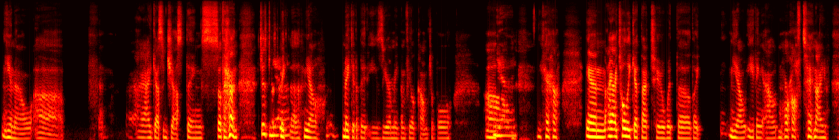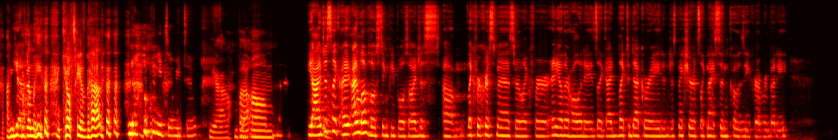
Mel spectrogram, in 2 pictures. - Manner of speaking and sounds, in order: other background noise; laughing while speaking: "that"; laughing while speaking: "yeah"; chuckle; laughing while speaking: "more often. I I'm definitely guilty of that"; laughing while speaking: "No"; unintelligible speech; laugh
- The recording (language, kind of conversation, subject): English, unstructured, How can you design your home around food and friendship to make hosting feel warmer and easier?
- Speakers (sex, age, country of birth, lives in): female, 25-29, United States, United States; male, 25-29, United States, United States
